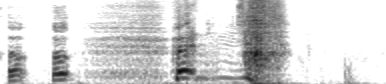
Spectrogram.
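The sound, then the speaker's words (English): One loud, sharp sneeze bursts out between short snatches of speech, with people talking just before it. “I had to sneeze the spirits out of me.”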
